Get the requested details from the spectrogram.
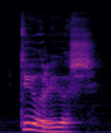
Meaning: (adjective) crazy, nuts; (noun) plural of tureluur
- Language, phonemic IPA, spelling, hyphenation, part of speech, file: Dutch, /ˈtyː.rəˌlyːrs/, tureluurs, tu‧re‧luurs, adjective / noun, Nl-tureluurs.ogg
